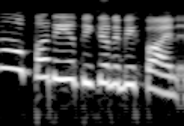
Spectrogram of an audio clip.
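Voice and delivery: put-on very nice, friendly tone. Retelling how Char delivers a line in the dub: imitating Char saying it pleasantly. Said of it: "he says it really fucking nicely".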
